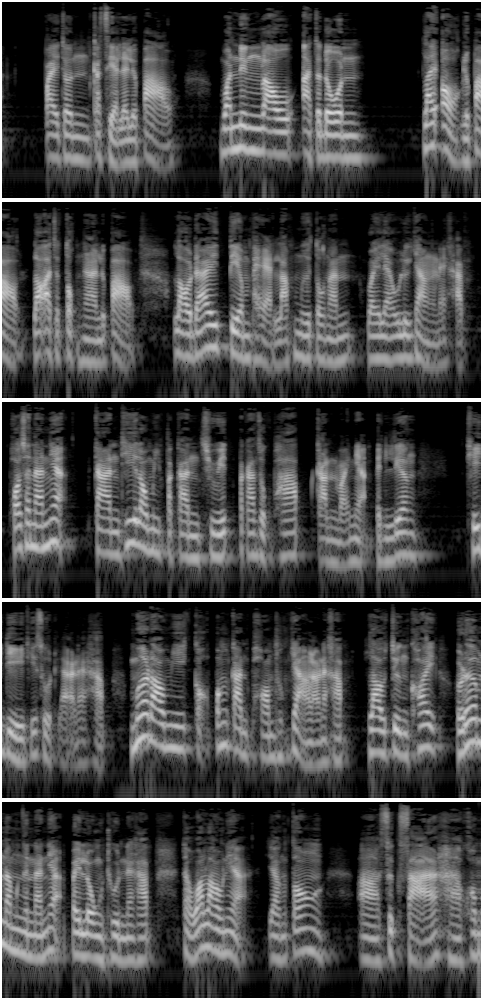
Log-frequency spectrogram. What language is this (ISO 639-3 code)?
tha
